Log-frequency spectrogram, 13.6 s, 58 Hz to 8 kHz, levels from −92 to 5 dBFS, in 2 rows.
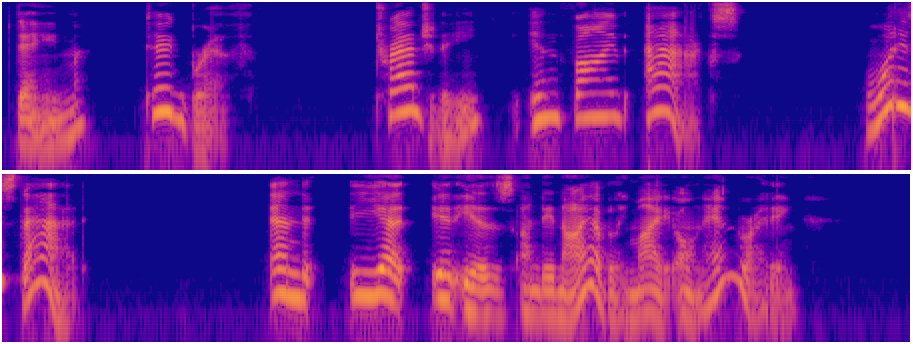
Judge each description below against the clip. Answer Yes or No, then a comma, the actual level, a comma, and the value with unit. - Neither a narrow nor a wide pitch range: No, wide, 7.4 semitones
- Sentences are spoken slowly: Yes, slow, 75 wpm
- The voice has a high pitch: Yes, high, 245 Hz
